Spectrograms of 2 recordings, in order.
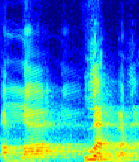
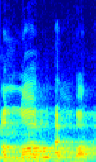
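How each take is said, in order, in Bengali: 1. "Allah" ও "hu" আলাদা অংশ হিসেবে বলা হয়। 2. "Allahu" এক জোড়া শব্দ হিসেবে বলা হয়। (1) "এটাও ভুল" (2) "আমরা নামাজের তাকবীর দিতে গিয়ে বলি"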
